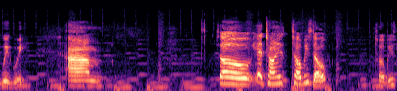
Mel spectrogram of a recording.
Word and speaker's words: Nwigwe: Toby, yeah, so his name is spelled last name is Nwigwe. So I think he does pronounce it Wigwe.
